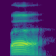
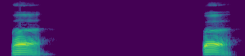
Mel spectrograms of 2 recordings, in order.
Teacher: Huruf ba letaknya di kedua bibir. Saat mengucapkannya, ada sedikit penekanan pada kedua bibir. Ba. Jenis hurufnya termasuk dibaca tipis dan jelas.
